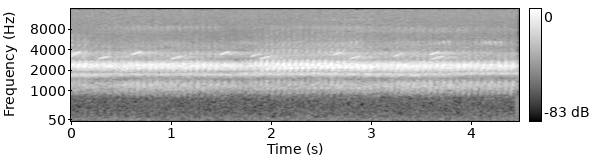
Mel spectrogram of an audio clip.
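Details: Frogs calling together in a dense chorus: a steady, buzzing trill holds throughout while short, bright upward chirps pop out above it every fraction of a second.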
